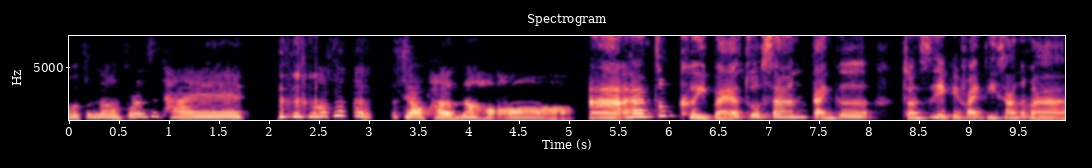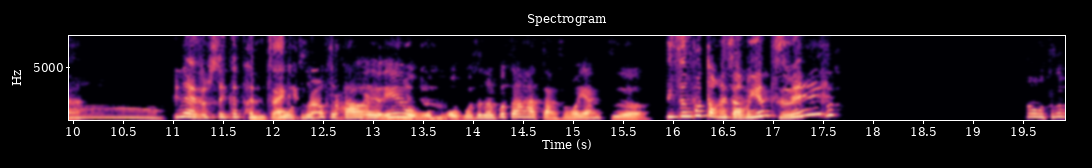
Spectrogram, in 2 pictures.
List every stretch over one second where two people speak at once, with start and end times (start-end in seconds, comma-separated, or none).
12.0-13.5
